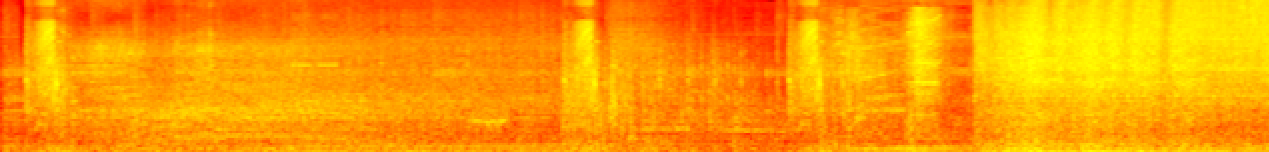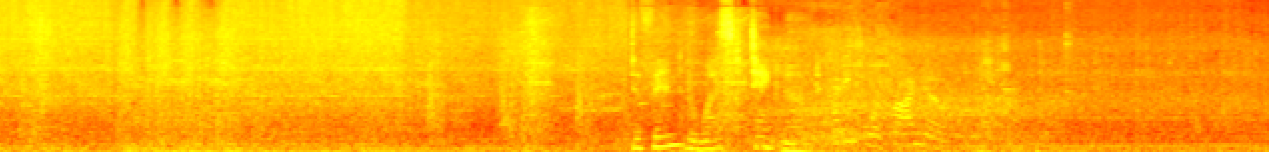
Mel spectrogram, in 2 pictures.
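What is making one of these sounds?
A vehicle engine roars and revs.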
